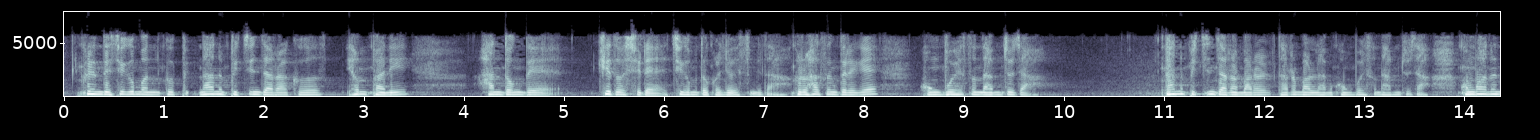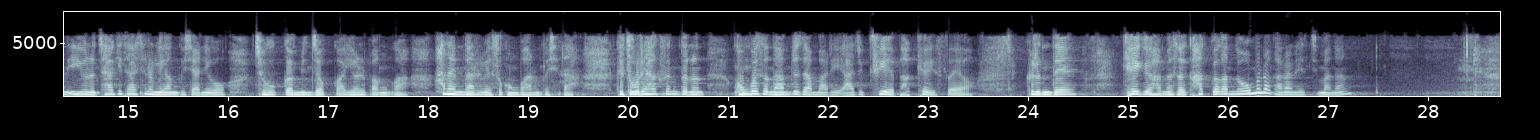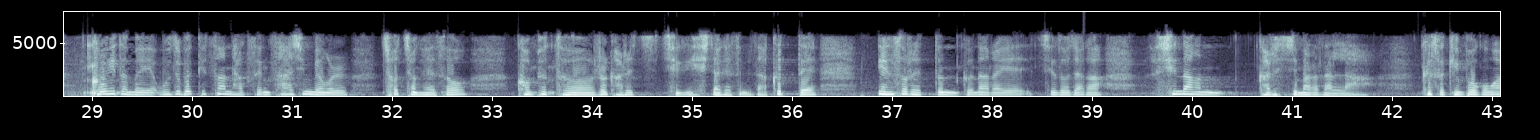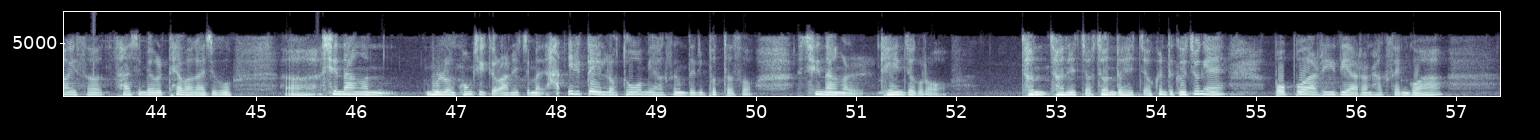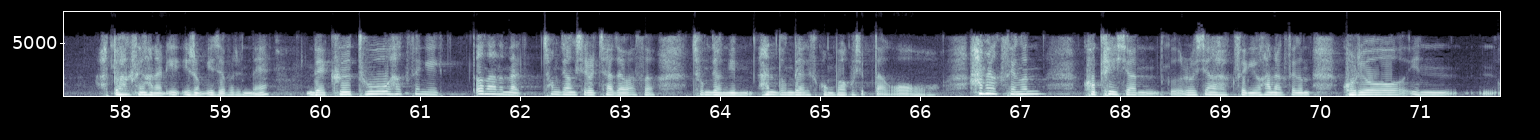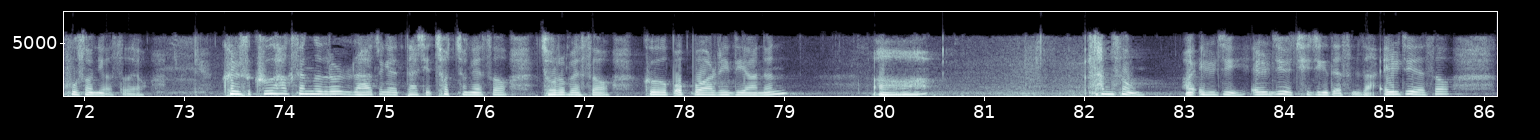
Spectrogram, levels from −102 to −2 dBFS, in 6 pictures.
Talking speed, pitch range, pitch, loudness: 290 characters per minute, 180-215 Hz, 195 Hz, -17 LUFS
